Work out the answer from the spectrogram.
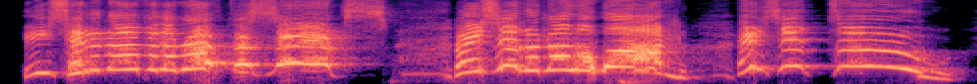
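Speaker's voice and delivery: high, loud screaming commentary; ecstatic six call. Real, not acted. Commentator to viewers as another six lands, ecstatic shout. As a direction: shout it in rising disbelief.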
